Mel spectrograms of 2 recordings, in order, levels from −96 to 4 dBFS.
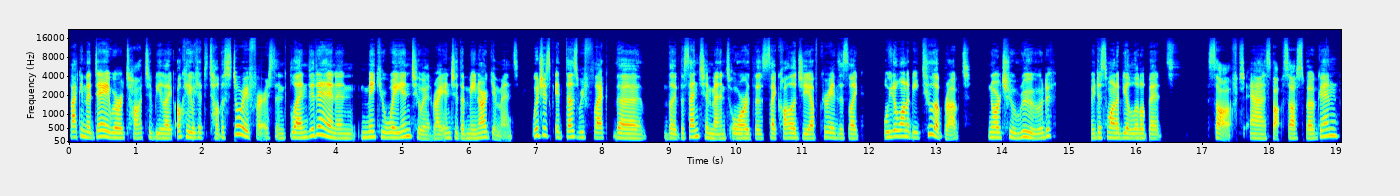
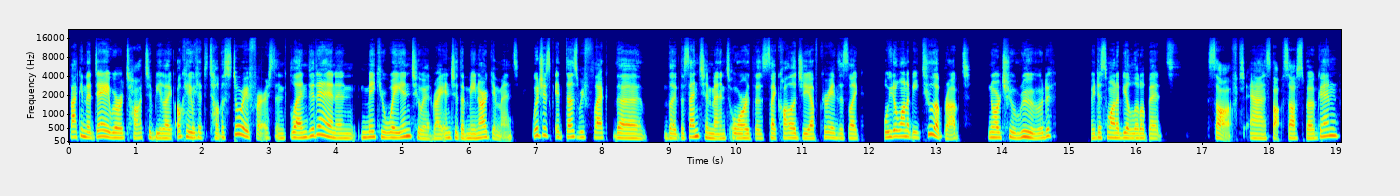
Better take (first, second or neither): second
